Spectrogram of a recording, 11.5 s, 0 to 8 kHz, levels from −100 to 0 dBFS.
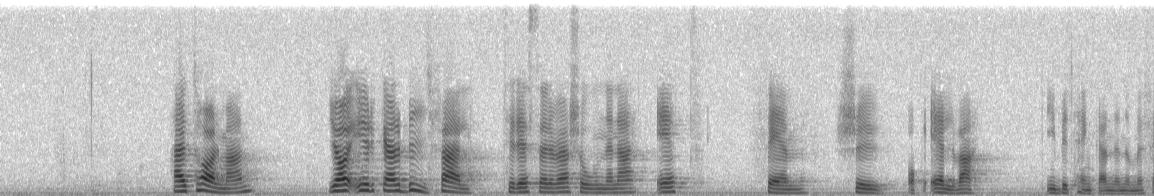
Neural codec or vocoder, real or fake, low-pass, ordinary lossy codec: none; real; none; none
